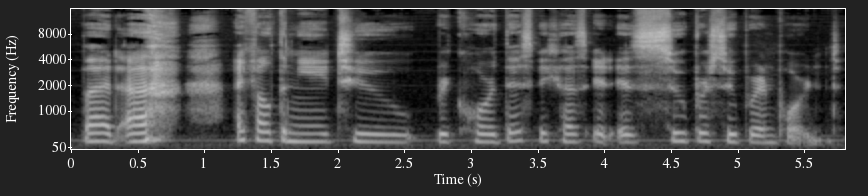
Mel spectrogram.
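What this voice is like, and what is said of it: Sick, altered voice. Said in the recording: “my voice is a little bit different... I'm just a bit sick right now”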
